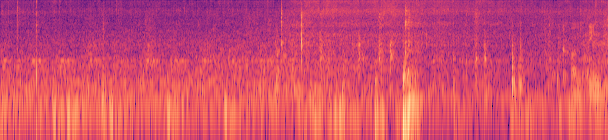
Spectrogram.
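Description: Chopped tomatoes sautéing and being stirred in a pan, with a steady close sizzle, intermittent scraping stirs and a couple of louder clanks from the utensil.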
